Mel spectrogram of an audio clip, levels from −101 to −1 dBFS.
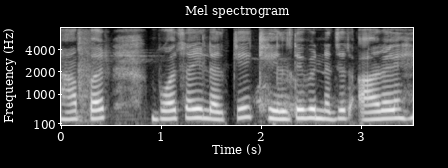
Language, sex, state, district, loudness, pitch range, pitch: Hindi, female, Jharkhand, Deoghar, -14 LUFS, 235-270 Hz, 255 Hz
